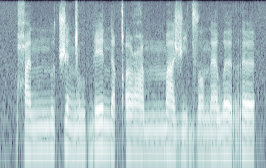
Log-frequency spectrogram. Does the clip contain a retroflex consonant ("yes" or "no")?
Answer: no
